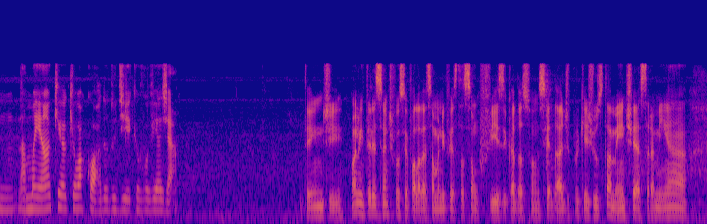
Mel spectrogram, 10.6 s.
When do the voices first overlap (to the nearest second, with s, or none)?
none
